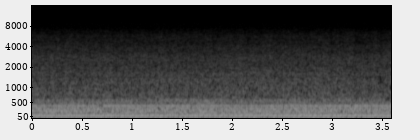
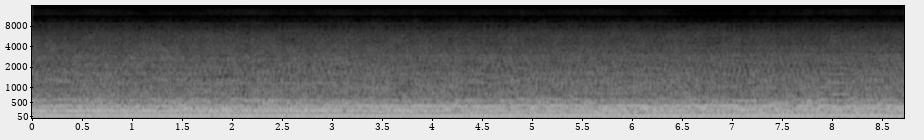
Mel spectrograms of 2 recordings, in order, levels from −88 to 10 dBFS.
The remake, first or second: second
